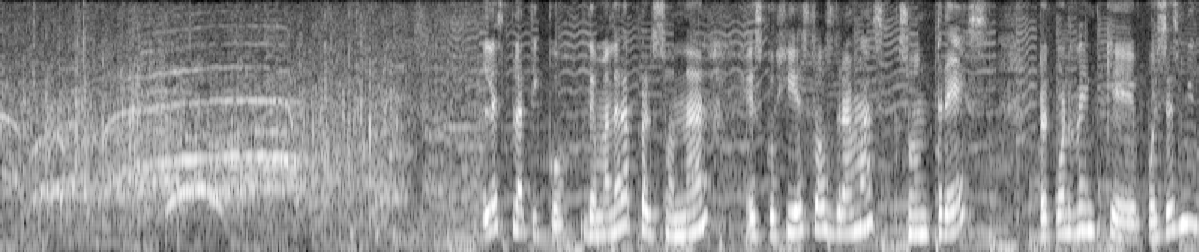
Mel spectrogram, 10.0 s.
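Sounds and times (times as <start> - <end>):
applause: 0.0 - 3.5
cheering: 0.0 - 3.5
speech: 4.0 - 9.9.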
